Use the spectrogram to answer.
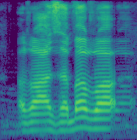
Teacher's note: را کے اوپر زبر یا پیش ہو تو را کو پر پڑھتے ہیں، موٹا پڑھتے ہیں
